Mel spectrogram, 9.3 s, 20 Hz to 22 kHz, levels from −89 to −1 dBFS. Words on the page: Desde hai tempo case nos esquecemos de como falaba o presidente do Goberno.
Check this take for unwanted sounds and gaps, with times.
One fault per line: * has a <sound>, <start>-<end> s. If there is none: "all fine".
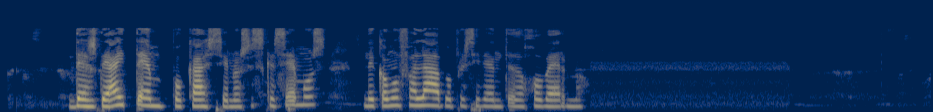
all fine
